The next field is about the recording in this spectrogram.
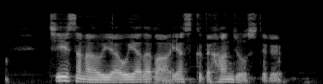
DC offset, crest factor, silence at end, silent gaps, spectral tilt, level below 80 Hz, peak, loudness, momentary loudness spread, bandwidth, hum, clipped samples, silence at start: under 0.1%; 18 dB; 0.4 s; none; -5 dB/octave; -52 dBFS; -8 dBFS; -25 LUFS; 9 LU; 11.5 kHz; none; under 0.1%; 0.05 s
